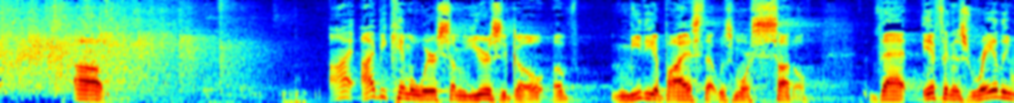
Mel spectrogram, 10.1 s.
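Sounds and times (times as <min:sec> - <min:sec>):
applause from a live studio audience: 0:00.0 - 0:02.7
speech: 0:00.7 - 0:01.2, 0:03.3 - 0:10.1.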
